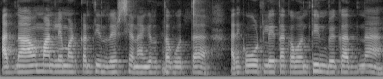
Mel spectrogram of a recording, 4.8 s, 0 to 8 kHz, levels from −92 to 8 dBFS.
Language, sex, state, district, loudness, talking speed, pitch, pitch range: Kannada, female, Karnataka, Chamarajanagar, -24 LUFS, 175 wpm, 185 Hz, 180-190 Hz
